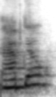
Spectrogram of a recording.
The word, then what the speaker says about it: Abdel: And is it Abdel? Is that how you say your name? What? Yeah, see, that's how you pronounce the name.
